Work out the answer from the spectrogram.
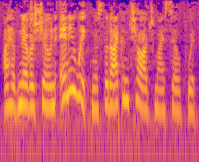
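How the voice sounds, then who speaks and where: A woman's voice: mid-range voice, lively intonation, a little fast, no room sound, lightly acted. An actress playing a cold, proud young woman, speaking formally and declaiming in 1950s radio drama style. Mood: proud, unyielding. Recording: dull vintage radio recording.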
